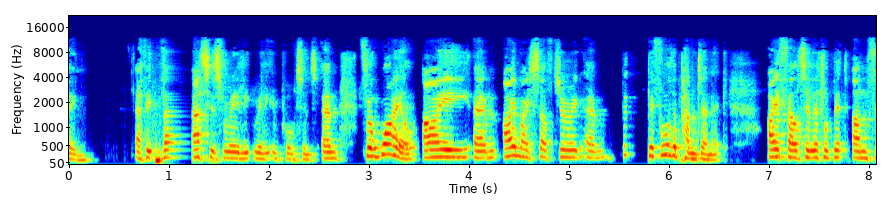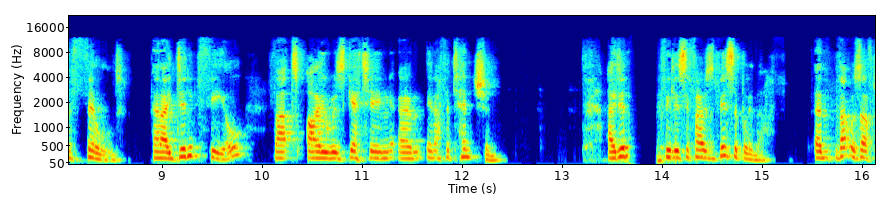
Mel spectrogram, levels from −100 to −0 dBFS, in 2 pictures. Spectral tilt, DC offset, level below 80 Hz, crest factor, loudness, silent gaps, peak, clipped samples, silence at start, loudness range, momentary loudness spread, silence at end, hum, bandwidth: -5 dB/octave; under 0.1%; -54 dBFS; 18 dB; -21 LUFS; 8.82-8.88 s, 12.71-12.75 s, 13.80-13.94 s, 15.42-15.46 s; -2 dBFS; under 0.1%; 0 s; 4 LU; 12 LU; 0 s; none; 12 kHz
